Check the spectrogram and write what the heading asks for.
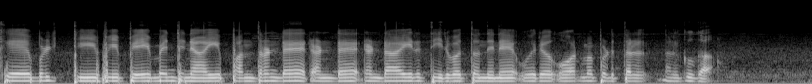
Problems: background sounds at intervals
